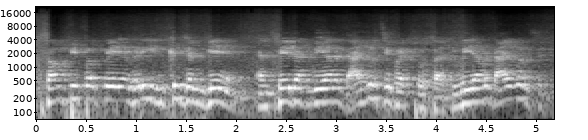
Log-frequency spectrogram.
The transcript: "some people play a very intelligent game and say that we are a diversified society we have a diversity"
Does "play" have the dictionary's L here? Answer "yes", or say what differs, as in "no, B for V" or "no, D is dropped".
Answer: no, L is dropped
